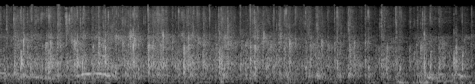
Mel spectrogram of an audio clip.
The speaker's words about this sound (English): Just give him a round of applause as he comes up.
